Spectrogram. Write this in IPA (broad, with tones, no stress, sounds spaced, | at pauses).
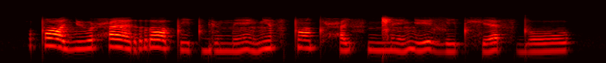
tˤ æ˥˨ lʲ u˨˦ ħ æ˥˨ r ɒ˥˨ t i˩ t ɡʲ u˩ m ẽ˩˧˩ lʲ ẽ˦˥ f tˤ õ˦˥ t ħ i˩˧˩ f ŋ͡ǁ ẽ˨˩˦ lʲ e˩˧˩ ɮ i˩ t xʲ æ˩˧˩ f d o˨˦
